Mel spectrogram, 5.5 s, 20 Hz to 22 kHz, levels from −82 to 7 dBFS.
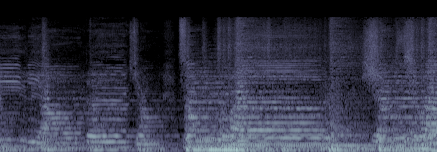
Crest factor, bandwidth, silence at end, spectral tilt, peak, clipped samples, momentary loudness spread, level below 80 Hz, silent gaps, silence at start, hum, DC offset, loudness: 16 dB; 14 kHz; 0 s; -5.5 dB/octave; -12 dBFS; under 0.1%; 10 LU; -38 dBFS; none; 0 s; none; under 0.1%; -28 LUFS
